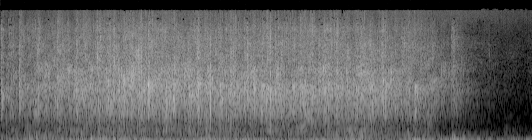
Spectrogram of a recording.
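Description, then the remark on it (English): A roomful of people clapping steadily for a panel at the end of a session, a dense, even wash of applause that holds for several seconds before tapering off at the end. “I think we're out of time, so I want to thank the panel, and let's give the panel a round of applause.”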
